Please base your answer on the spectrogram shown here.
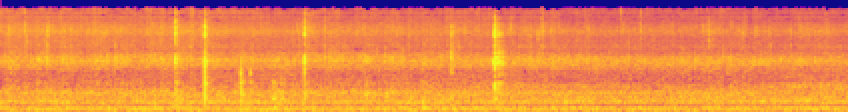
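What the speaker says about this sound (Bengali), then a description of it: "এভাবে পুরোটা ভেজে নেব একটু হলুদ নুন দিয়ে" Onions frying in a pan with turmeric and salt give a soft, steady sizzle, low and even, broken by a few faint clinks of stirring, with no voices.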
